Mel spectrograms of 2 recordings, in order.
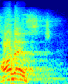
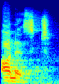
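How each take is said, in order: First: The word starts with an h sound. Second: The word starts directly with a vowel. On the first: The speaker calls it wrong. "নয়তো হবে হনেস্ট" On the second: The speaker calls it right. "আমরা উচ্চারণ করব অনেস্ট"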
